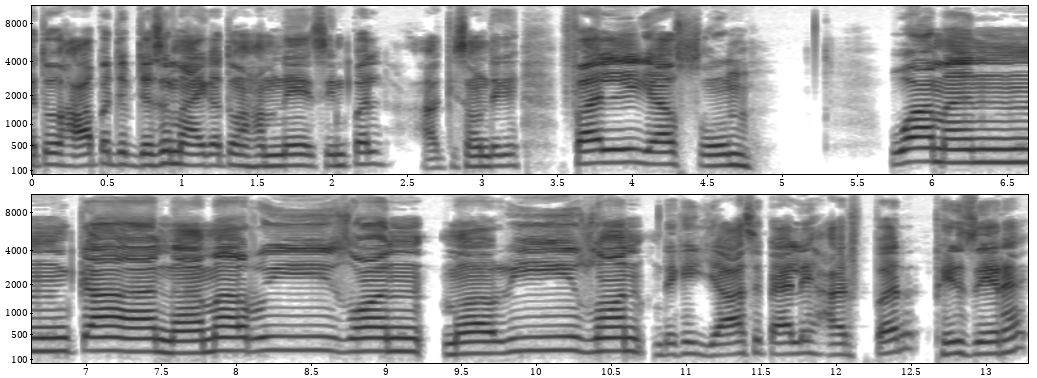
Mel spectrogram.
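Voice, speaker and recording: A man teaching Quran recitation rules in a lesson, explaining quickly and then chanting verses slowly and melodically. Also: high-pitched, darkish tone, no room sound. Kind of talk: tajweed lesson.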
